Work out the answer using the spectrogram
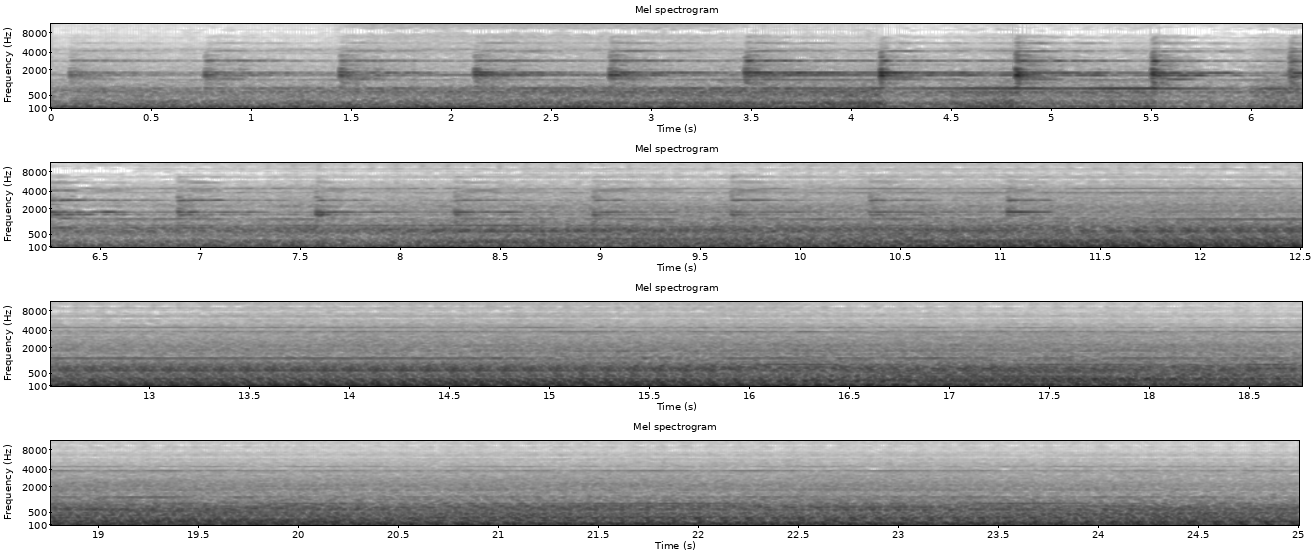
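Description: NJ Transit diesel locomotive pulling into the station with its bell ringing at an even pace, about one and a half strokes a second. The bell fades out about ten seconds in, leaving the steady run of the engine and the wheels of the locomotive and cars rolling past close by.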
